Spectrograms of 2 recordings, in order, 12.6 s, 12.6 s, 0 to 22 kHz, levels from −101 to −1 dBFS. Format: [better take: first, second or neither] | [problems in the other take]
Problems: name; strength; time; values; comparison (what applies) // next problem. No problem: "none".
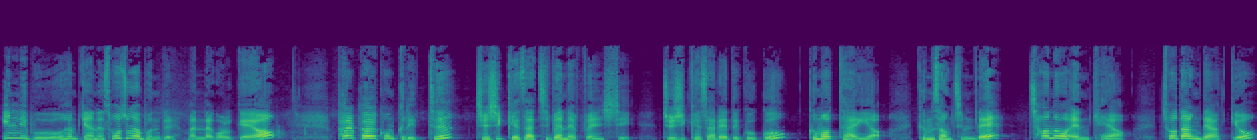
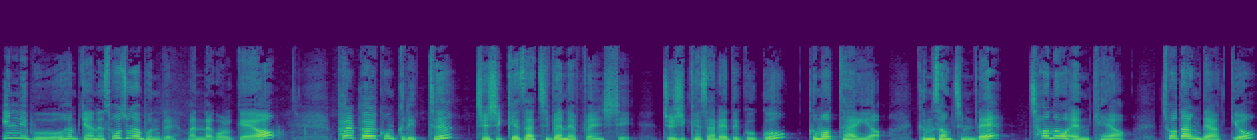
second | thin; very slightly; fading below 350 Hz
